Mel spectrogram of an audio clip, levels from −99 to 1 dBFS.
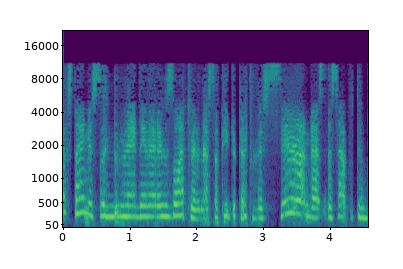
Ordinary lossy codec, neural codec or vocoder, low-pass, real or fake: MP3, 48 kbps; codec, 44.1 kHz, 0.9 kbps, DAC; 14.4 kHz; fake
